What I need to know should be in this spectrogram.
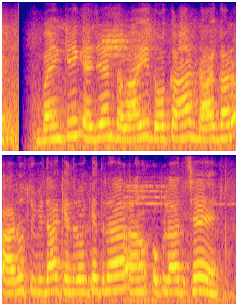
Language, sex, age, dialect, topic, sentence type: Maithili, female, 31-35, Angika, banking, statement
